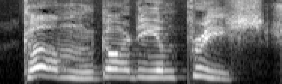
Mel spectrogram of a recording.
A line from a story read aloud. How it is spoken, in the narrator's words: she cried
